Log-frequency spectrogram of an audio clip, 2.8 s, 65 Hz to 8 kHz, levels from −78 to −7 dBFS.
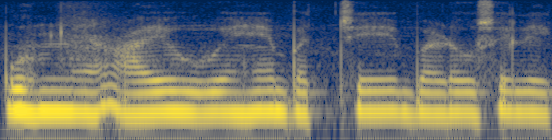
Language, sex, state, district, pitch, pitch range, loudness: Hindi, female, Madhya Pradesh, Dhar, 170 Hz, 170-175 Hz, -17 LUFS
